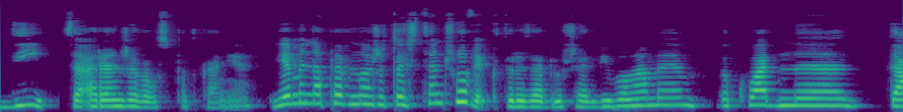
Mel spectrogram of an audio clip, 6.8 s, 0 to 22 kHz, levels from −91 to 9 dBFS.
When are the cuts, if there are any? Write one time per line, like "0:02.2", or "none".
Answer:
0:02.0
